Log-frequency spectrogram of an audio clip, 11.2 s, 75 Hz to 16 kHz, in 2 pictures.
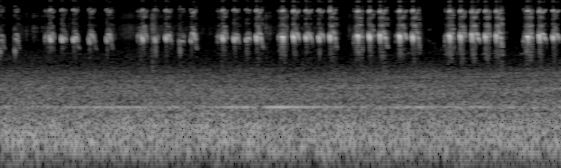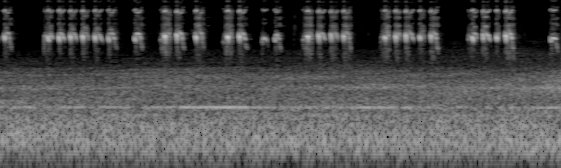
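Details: Eaglet with a stuffed crop at the Berry College nest, January 23, 2022, chirping incessantly as its mother prepares stiff leftover prey. Long run of shrill peeps in repeated clusters of three to six, above a low steady hum.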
